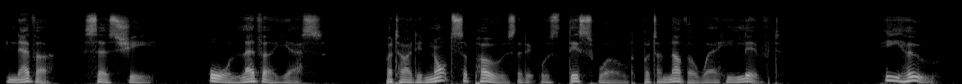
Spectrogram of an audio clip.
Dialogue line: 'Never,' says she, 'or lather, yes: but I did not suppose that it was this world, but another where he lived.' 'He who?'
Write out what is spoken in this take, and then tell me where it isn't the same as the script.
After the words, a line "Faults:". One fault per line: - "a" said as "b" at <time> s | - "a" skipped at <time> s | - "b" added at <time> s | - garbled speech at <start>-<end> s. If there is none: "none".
'Never,' says she, 'or leather, yes: but I did not suppose that it was this world, but another where he lived.' 'He who?'
Faults:
- "lather" said as "leather" at 2.3 s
